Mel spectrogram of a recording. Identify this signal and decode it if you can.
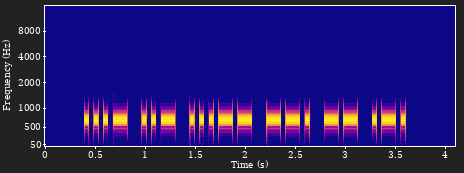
Morse code, heard as a keyed tone, about 25 wpm, 700 Hz. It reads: VU3GMR
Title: DXCC-100 Call Signs - 6 Characters - Repeated 2x - 25wpm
